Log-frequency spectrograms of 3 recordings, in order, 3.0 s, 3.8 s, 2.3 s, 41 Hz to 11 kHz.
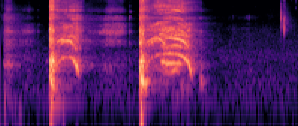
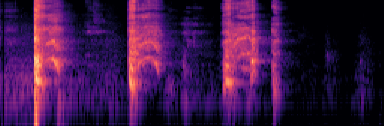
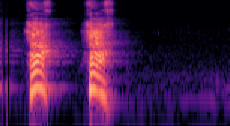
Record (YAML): cough_length: 3.0 s
cough_amplitude: 32768
cough_signal_mean_std_ratio: 0.4
three_cough_length: 3.8 s
three_cough_amplitude: 32768
three_cough_signal_mean_std_ratio: 0.26
exhalation_length: 2.3 s
exhalation_amplitude: 32347
exhalation_signal_mean_std_ratio: 0.33
survey_phase: beta (2021-08-13 to 2022-03-07)
age: 45-64
gender: Female
wearing_mask: 'No'
symptom_none: true
smoker_status: Never smoked
respiratory_condition_asthma: false
respiratory_condition_other: false
recruitment_source: REACT
submission_delay: 5 days
covid_test_result: Negative
covid_test_method: RT-qPCR
influenza_a_test_result: Unknown/Void
influenza_b_test_result: Unknown/Void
